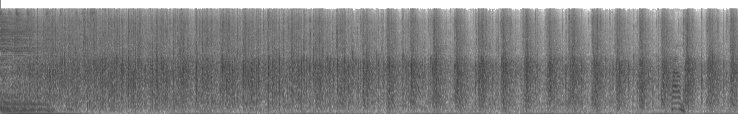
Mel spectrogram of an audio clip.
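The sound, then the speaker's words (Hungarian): An audience applauds steadily for several seconds, a dense wash of many hands clapping that stays loud throughout, with a brief voice surfacing near the end. “Ahogy tapsolnak, ezzel önök is egyetértenek, igaz?”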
